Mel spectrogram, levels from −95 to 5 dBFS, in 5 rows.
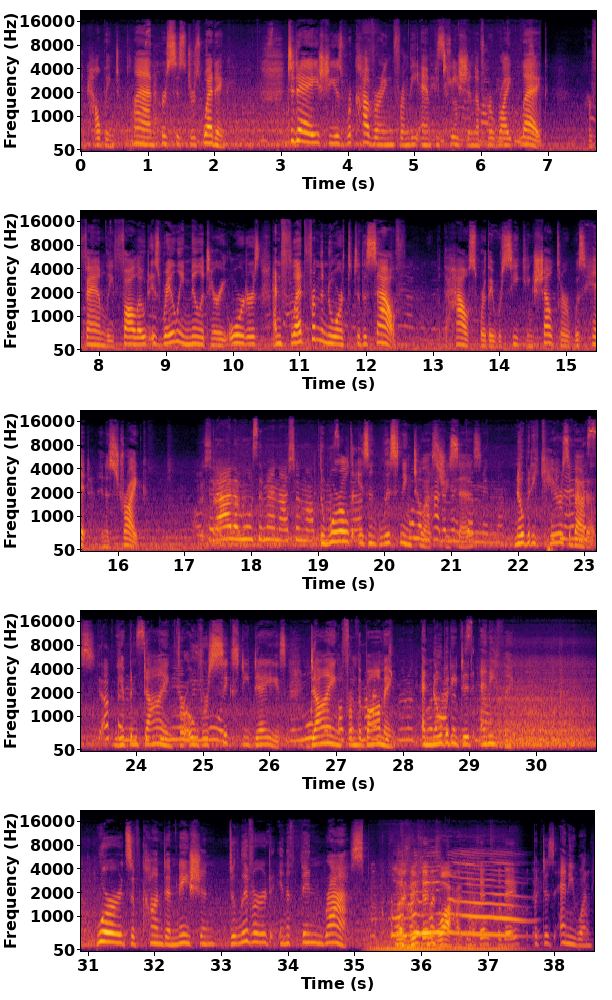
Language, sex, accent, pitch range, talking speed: English, female, American, 185-240 Hz, 130 wpm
